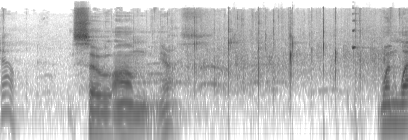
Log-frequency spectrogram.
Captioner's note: applause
